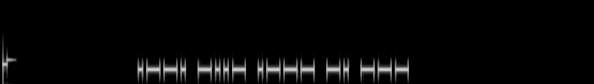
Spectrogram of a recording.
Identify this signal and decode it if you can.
Morse code, heard as a keyed tone, about 28 wpm, 700 Hz. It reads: PXJNO
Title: Code Groups - 5 Letters - 28wpm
